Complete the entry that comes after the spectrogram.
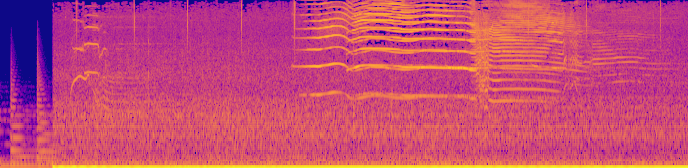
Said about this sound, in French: Et oui, ce sont bien des sifflements d'orques. C'est beaucoup, beaucoup trop mignon leur bruit.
